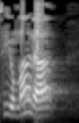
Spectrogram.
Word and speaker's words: Xiomara: The lady Xiomara, in case you're wondering how to pronounce, the X-I-O-M-A-R-A, that X, she pronounces it like it's an S, Xiomara.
